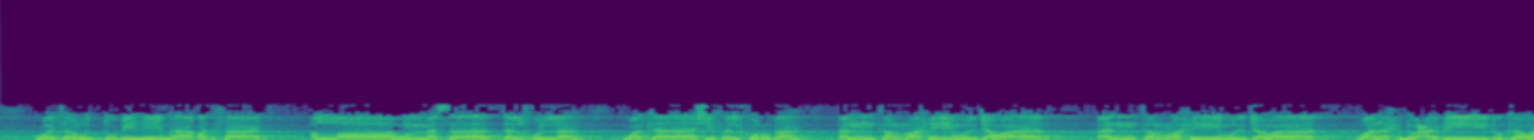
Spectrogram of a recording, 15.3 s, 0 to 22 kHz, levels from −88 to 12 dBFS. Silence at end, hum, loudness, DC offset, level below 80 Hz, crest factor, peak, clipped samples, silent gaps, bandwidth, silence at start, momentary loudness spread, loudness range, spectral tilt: 0 s; none; -10 LUFS; under 0.1%; -42 dBFS; 10 dB; 0 dBFS; under 0.1%; none; 5.8 kHz; 0 s; 5 LU; 1 LU; -11 dB/octave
